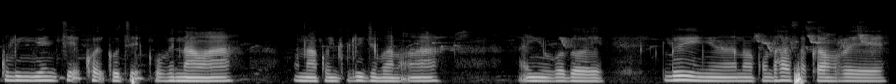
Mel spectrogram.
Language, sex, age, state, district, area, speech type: Santali, female, 45-60, West Bengal, Uttar Dinajpur, rural, spontaneous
